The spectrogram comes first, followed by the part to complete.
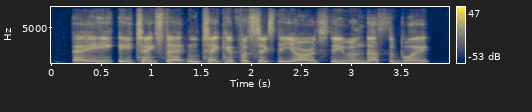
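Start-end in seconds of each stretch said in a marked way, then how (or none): none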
